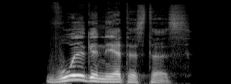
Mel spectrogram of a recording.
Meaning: strong/mixed nominative/accusative neuter singular superlative degree of wohlgenährt
- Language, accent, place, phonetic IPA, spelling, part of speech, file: German, Germany, Berlin, [ˈvoːlɡəˌnɛːɐ̯təstəs], wohlgenährtestes, adjective, De-wohlgenährtestes.ogg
